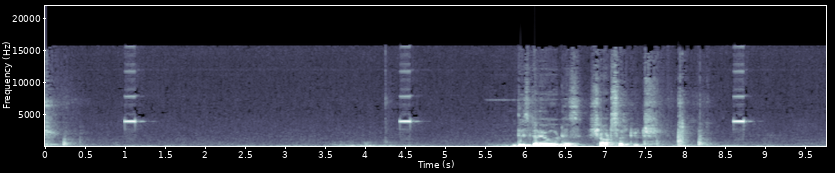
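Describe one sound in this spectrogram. A multimeter gives short high beeps.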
